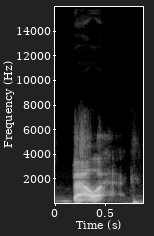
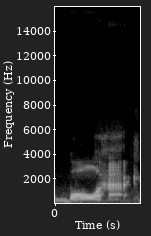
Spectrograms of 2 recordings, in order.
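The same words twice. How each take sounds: First: The first syllable does not sound like 'ball'. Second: The first syllable sounds like the word 'ball'. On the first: The speaker calls it right. "But it's Ballahack" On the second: The speaker calls it wrong. "you say it like it's like balls"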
